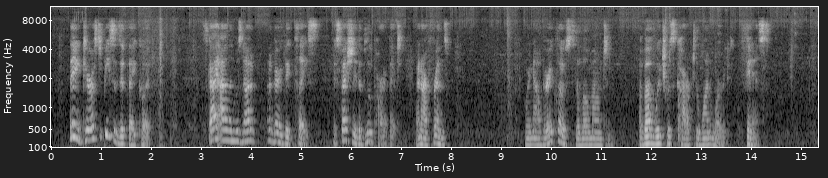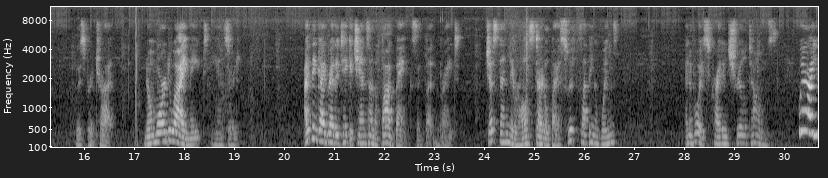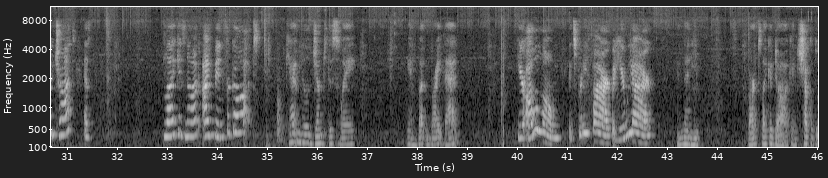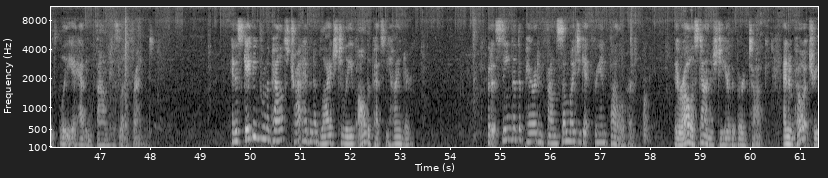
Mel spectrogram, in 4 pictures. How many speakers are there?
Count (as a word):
one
